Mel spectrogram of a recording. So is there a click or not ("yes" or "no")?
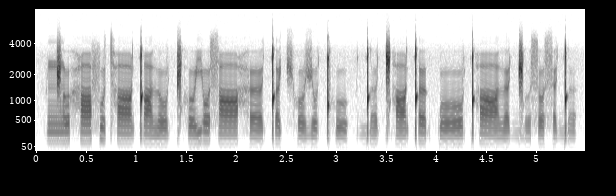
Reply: yes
